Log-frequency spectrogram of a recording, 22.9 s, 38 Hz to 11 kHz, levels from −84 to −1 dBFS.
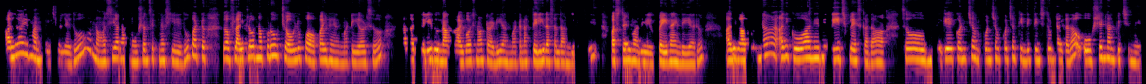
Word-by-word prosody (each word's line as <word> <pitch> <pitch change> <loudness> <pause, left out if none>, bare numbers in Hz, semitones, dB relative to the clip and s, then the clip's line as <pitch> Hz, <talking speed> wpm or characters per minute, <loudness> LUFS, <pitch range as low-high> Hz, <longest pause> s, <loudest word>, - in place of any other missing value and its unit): అలా 235 +7 +4
ఏమి 255 -3 -2
అనిపించలేదు. 175 -3 -5 0.4
నాసియా 180 +4 -1
నాకు 205 -1 -5
మోషన్ 180 +3 -2
సిక్‌నెస్ 190 -2 -4
లేదు. 170 +1 -3
బట్ 250 -1 0 0.6
ఫ్లైట్ 205 -1 +4
లో - - +6
ఉన్నప్పుడు 230 +2 +2 0.2
చెవులు 195 -1 +3
పాప్ 175 -3 +2
అయినాయనమాట 170 -4 -3
ఇయర్సు. 170 +1 -3 0.5
నాకది 200 -1 -3
తెలీదు 195 +2 +4
నాకు. 175 0 0
ఐ - - +3
వస్ 180 0 0
నాట్ 185 0 -3
రెడీ 165 +2 -1
అనమాట. 165 -1 -6
నాకు 170 0 -6
తెలీదు. 180 +2 +3
అసలు 175 -2 -4
దాని 160 -1 -5
గురించి 195 +7 -9 0.4
ఫస్ట్ 185 0 +3
టైమ్ 190 0 +3
అది 170 0 -1 0.3
పెయిన్ 165 -1 +5
అయింది. 160 -2 0
ఇయరు 160 +5 -3 0.5
అది 195 +2 +6
కాకుండా 220 +5 +2 0.3
అది 230 +2 +3
గోవా 210 +1 +6
అనేది 225 +1 +2
బీచ్ 205 0 0
ప్లేస్ 190 -2 0
కదా! 165 -1 -2 0.6
సో, 210 - +1 0.6
అందుకే 210 - +4 0.2
కొంచెం, 210 +3 -1 0.2
కొంచెం, 200 +2 -2
కొంచెం 210 +2 -2
కిందకిదించుతూ 190 0 -3
ఉంటారు 195 -1 -4
కదా! 180 - 0 0.3
ఓషన్ 220 +5 +1
కనిపించింది. 190 -5 -4
190 Hz, 140 wpm, -22 LUFS, 175-210 Hz, 0.6 s, లో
